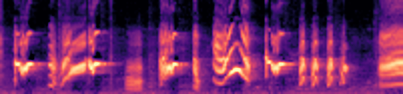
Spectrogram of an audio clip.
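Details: Javan myna singing a varied, lively isian filler song: clear whistled notes, looping rising and falling slurs, quick chattering clicks and a harsh rasp at the end.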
